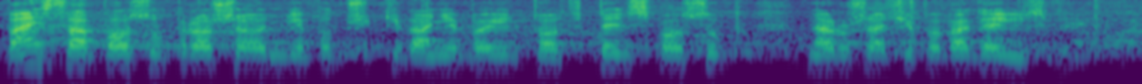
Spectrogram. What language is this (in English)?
Polish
